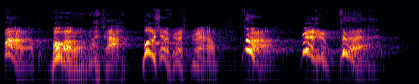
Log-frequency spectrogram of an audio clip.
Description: grumble dragon; fafnir

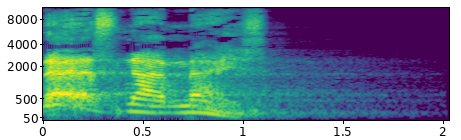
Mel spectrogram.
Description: grunt hurt

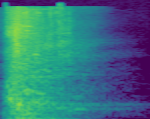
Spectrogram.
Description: whip swing; smite; osiris

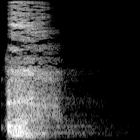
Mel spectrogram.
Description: ugh berserker; cuchulainn

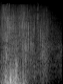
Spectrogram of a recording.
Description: movement step; smite; god odin

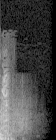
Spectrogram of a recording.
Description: movement step; smite; odin

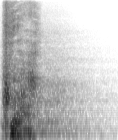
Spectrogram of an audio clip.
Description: grunt attack

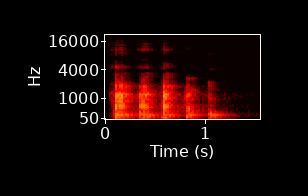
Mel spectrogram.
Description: hehheh; cerberus

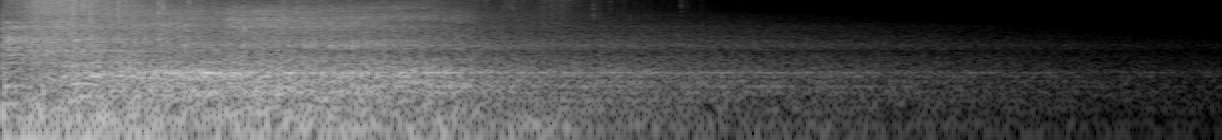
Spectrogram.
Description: fire giant global death alert; smite

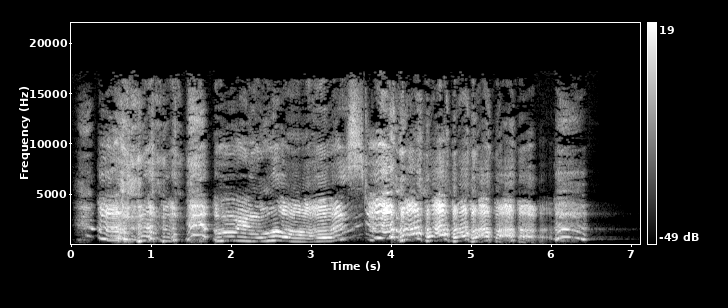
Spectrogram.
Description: boohoo passion; chaac

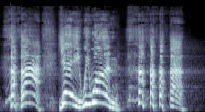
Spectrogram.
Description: yay; smite; janus

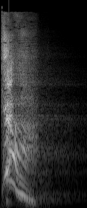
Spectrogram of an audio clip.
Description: grunt attack; smite; tiamat

